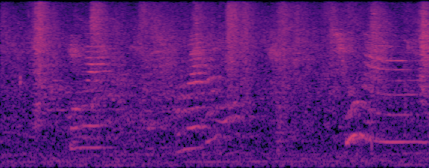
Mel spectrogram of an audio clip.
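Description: Young cats meowing: a run of short, high calls that slide up and down in pitch, the loudest a rising-then-falling meow about three and a half seconds in.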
